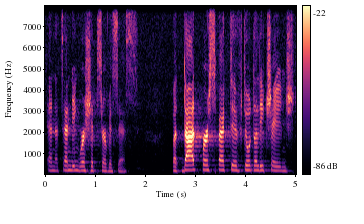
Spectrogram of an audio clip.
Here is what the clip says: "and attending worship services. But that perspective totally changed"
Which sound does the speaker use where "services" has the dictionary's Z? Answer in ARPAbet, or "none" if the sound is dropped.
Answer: S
